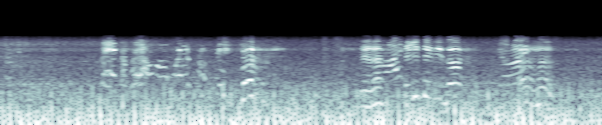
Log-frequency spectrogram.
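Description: Indistinct voices talking in short bursts over a steady low rumble.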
